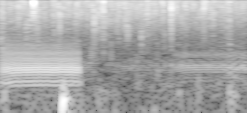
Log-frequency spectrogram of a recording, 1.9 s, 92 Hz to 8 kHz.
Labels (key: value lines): label: biophony, croak
recorder: SoundTrap 500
